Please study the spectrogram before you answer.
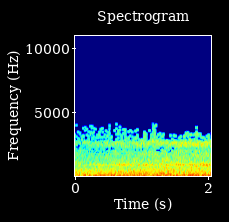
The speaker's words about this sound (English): Tornado. Mama! Mama! Stay there, son. I'm coming to get you. I started to run across the yard. The roar increased until it became the only thing in the world. I couldn't breathe. I felt no pain, saw nothing. I was filled with that roar.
